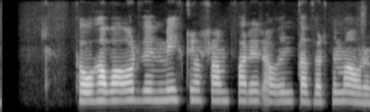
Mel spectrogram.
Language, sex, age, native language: Icelandic, female, 50-59, Icelandic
